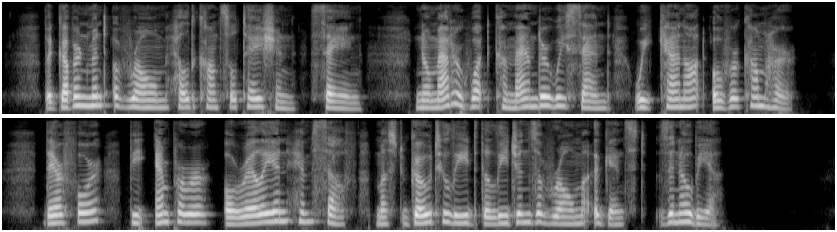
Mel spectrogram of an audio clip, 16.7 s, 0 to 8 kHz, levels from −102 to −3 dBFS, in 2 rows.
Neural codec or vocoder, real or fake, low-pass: none; real; 7.2 kHz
